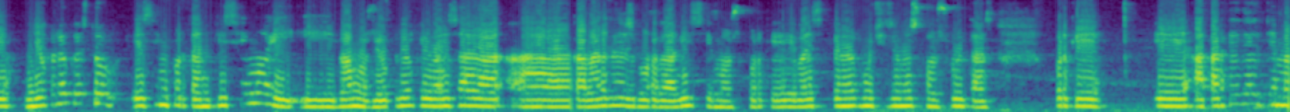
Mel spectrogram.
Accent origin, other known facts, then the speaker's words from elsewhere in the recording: Spain; es cierto que siempre somos españoles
